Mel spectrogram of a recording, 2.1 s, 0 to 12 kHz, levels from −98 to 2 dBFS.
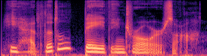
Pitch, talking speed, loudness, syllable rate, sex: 200 Hz, 175 wpm, -18 LUFS, 4.9 syllables/s, female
